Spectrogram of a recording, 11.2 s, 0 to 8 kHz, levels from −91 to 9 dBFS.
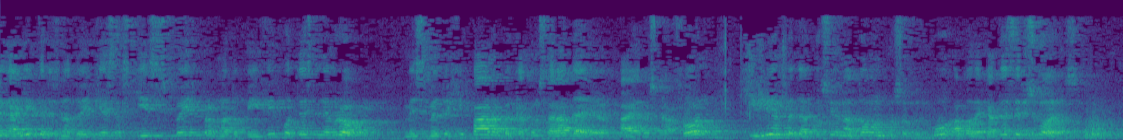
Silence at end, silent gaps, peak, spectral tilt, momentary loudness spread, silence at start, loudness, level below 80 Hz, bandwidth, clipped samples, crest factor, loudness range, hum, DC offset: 0 s; none; -10 dBFS; -5 dB/octave; 9 LU; 0 s; -29 LUFS; -66 dBFS; 7.4 kHz; under 0.1%; 20 dB; 3 LU; none; under 0.1%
